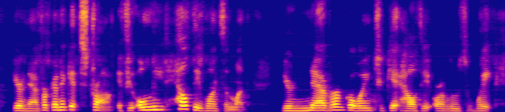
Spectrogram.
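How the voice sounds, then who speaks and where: Here a woman has an unremarkable speaking voice at medium pitch and a moderate pace. Her loudness swings a lot, while her pitch varies in an ordinary way. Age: 60s. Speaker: fitness reaction youtuber, personal trainer. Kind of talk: video reaction commentary.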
